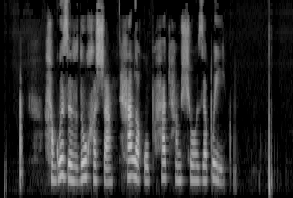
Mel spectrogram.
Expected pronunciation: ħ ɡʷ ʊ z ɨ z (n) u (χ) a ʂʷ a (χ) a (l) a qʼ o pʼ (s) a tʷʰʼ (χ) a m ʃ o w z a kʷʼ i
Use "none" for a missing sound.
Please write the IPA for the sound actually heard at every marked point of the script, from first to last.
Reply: d, χ, ħ, l, ħ, ħ

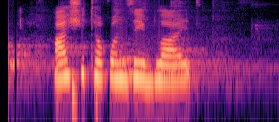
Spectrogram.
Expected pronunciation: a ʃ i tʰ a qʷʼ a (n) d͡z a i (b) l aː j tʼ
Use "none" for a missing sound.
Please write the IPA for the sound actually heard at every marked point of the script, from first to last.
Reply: n, b

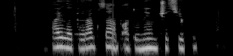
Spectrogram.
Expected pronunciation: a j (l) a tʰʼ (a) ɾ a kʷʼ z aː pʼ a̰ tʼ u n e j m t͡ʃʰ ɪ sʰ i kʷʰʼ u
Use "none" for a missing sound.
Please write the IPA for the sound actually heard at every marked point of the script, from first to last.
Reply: l, a

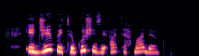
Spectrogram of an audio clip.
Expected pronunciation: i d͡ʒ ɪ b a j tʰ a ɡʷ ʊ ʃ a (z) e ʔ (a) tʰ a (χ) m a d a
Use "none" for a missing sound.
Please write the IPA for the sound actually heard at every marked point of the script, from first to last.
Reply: z, a, ħ

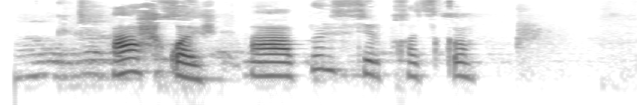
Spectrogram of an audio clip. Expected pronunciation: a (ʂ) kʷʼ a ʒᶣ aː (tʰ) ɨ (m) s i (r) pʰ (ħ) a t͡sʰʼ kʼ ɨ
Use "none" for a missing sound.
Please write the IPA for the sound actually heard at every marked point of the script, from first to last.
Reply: ħ, pʰ, n, r, χ

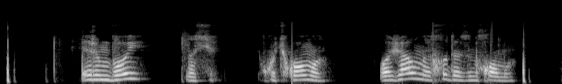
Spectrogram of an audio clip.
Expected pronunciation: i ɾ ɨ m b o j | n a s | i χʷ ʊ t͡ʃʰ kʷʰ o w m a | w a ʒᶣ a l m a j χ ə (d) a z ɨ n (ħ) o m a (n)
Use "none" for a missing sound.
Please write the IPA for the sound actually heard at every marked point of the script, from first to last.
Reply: d, χ, none

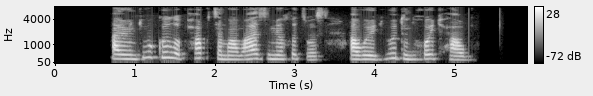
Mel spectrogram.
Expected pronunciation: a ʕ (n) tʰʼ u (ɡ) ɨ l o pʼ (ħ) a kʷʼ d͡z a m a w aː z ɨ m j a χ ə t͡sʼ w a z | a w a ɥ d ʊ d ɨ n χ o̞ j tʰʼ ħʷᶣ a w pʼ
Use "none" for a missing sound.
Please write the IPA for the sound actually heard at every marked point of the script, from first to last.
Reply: n, ɡ, ħ

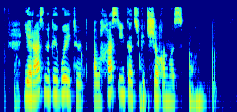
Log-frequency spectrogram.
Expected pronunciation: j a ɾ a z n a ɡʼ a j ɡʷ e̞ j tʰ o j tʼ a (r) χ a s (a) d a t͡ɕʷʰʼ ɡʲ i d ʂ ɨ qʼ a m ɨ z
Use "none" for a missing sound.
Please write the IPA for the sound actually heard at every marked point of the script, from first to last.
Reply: l, i

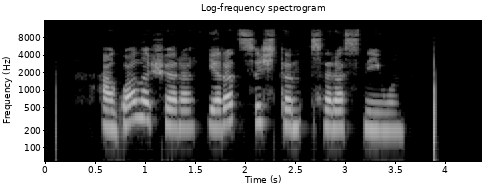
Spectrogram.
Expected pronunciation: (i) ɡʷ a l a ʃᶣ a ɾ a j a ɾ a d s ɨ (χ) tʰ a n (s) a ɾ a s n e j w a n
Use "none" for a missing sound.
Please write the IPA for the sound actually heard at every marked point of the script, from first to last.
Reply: a, ʃ, s

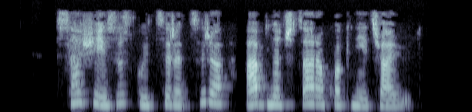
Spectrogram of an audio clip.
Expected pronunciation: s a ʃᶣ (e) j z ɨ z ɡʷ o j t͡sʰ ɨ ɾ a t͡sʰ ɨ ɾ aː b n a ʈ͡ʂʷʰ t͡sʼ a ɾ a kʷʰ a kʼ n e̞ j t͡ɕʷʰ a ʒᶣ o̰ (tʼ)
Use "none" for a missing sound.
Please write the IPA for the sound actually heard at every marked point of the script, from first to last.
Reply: a, tʼ

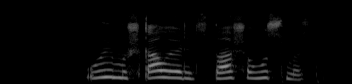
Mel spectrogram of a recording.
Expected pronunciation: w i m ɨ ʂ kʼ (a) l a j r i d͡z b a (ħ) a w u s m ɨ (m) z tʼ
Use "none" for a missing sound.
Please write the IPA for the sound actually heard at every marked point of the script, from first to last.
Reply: a, ʂ, none

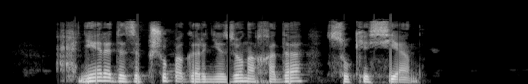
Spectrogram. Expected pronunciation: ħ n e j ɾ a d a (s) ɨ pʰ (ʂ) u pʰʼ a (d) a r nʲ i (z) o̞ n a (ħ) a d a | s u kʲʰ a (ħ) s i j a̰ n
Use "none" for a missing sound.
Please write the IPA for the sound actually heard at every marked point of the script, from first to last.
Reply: z, ʂ, ɡ, z, χ, none

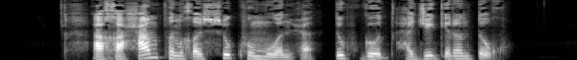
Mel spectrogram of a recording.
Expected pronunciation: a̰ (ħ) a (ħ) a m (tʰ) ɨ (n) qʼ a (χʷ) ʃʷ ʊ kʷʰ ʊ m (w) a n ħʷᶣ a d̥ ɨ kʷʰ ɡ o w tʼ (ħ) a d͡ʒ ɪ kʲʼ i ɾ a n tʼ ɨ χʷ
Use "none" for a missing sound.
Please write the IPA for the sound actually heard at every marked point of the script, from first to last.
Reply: χ, ħ, pʰ, n, none, w, ħ

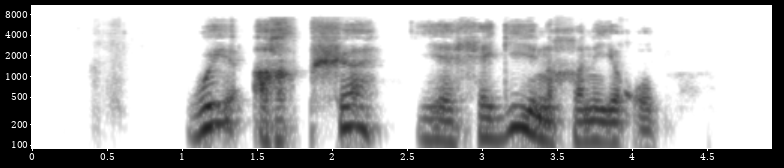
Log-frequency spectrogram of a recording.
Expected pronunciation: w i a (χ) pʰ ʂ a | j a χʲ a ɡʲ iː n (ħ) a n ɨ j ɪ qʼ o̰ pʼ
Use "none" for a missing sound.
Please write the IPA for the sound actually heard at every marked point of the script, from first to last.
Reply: χ, χ

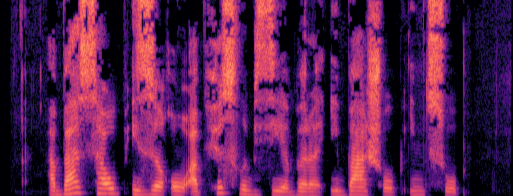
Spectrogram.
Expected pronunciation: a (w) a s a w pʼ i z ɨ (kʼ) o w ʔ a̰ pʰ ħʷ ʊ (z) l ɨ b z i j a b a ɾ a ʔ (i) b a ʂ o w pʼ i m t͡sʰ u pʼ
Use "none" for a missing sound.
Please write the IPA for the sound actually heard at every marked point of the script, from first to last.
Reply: b, qʼ, s, i

